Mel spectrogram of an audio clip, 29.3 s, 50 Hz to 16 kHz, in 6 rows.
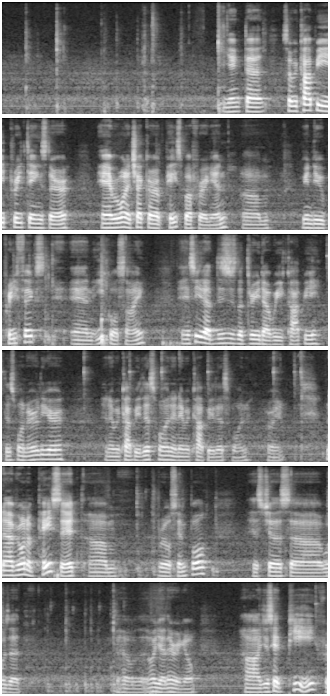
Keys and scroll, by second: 0.6-2.1 typing, 3.3 y, 10.7 ctrl+a, 11.3 =, 22.2 alt+j, 22.7 j, 24.5-26.1 typing.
